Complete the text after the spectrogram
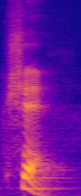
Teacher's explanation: जीवा दोनों तरफ से दो जगह स्पर्श करेगी, कंठ और मूर्धा, तो इसलिए बन गया कंठ मूर्धन्य।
